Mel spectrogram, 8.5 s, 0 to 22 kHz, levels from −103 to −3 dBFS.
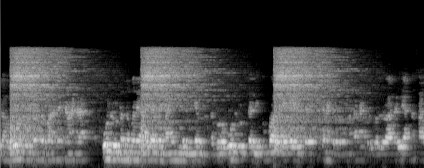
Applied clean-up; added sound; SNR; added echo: classical method WPE with log-MMSE.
